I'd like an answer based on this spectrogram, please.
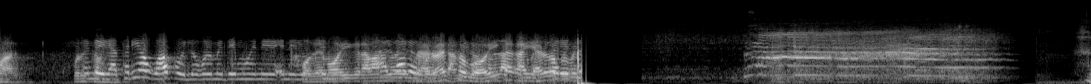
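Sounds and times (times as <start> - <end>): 
speech: 0.0 - 5.9
woman screaming in the studio: 7.4 - 10.3.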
